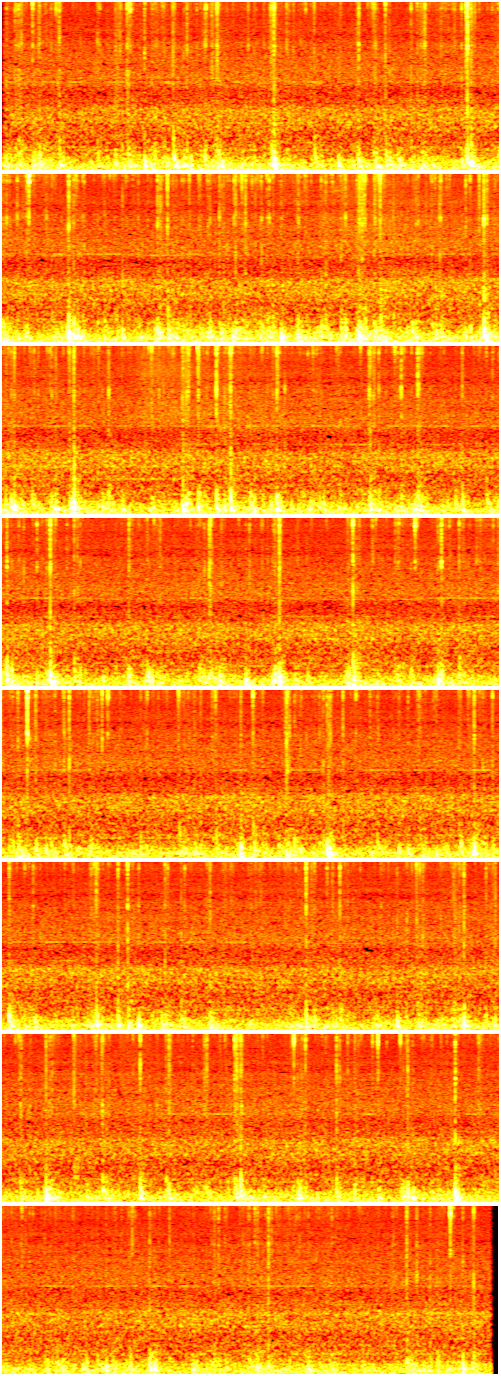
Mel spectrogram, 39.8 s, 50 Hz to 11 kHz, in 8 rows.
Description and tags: Evaporator tank in a chemical Plant
The liquid product hits against the inner walls of the evaporator tank. There are about 21,000 cubic meters per hour! Recorded with a H4n and wind filter
evaporator, h4n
